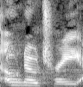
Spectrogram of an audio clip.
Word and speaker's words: Oenotri: like to say it I think it's Ono tree I don't think that there's an extra syllable in there even though I would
